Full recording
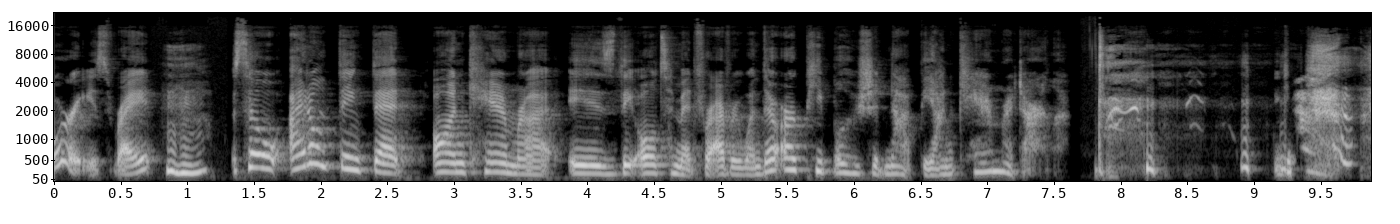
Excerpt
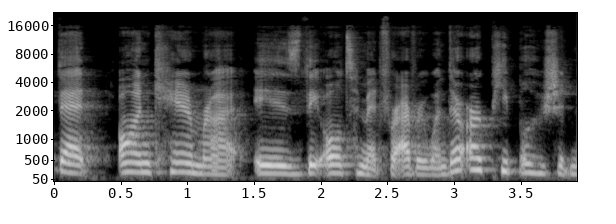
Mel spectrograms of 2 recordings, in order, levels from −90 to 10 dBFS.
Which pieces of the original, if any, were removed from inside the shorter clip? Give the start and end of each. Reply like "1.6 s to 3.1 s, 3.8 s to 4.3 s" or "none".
none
